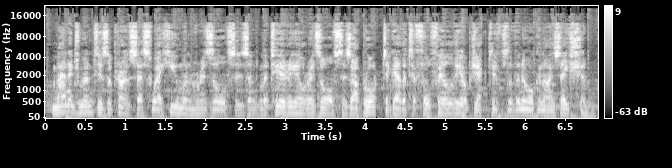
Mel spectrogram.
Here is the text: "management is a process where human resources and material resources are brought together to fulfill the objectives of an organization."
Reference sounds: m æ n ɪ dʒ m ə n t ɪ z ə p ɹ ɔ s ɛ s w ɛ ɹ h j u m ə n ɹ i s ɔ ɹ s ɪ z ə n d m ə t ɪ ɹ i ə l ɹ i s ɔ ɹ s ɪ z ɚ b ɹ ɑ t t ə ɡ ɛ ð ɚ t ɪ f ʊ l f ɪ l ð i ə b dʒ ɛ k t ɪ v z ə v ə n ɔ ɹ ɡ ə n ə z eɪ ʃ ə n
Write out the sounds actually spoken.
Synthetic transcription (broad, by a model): m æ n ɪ dʒ m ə n t ɪ z ə p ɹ ɔ s ɛ s w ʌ ɹ h j u m ə n ɹ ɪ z ɔ ɹ s ɪ z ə n m ə t ɪ ɹ i ə l ɹ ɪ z ɔ ɹ s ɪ z ɚ b ɹ ɑ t t ə ɡ ɛ ð ɚ t ɪ f ʊ l f ɪ l ð i ə b dʒ ɛ k t ɪ v z ə v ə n ɔ ɹ ɡ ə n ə z eɪ ʃ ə n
